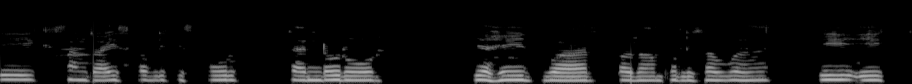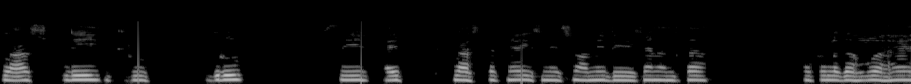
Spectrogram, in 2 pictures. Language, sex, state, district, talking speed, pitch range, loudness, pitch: Hindi, female, Chhattisgarh, Balrampur, 90 wpm, 190-205 Hz, -27 LUFS, 200 Hz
